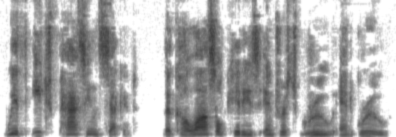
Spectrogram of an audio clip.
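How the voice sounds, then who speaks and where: Male storybook reader, a dad reading aloud, mid-pitched voice, dramatic emphasis, animated picture-book delivery. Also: normal speed.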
